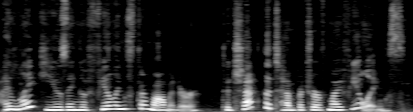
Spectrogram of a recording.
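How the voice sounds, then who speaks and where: A woman reading a children's picture book aloud in an expressive storytelling manner for young children. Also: high-pitched, brisk.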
